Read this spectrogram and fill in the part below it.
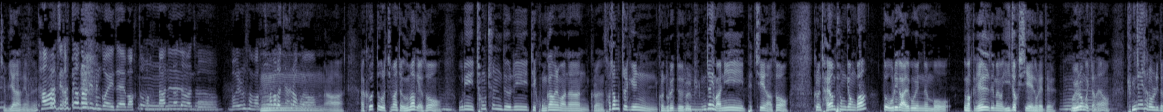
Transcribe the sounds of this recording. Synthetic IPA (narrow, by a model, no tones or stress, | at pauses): t͡ɕimːianɦanejoonɯɭkaŋad͡ʑiɡat͈iʌdaninɯnɡʌeid͡ʑe̞mak̚t͈omaknanɯaaao | mʌiɾʌmesʰʌmakɯaaɯɾaojoa | akɯɡʌt̚t͈okɯɾʌt͡ɕʰimant͡ɕʌɯmaɡe̞s̬ʰʌuɾit͡ɕʰʌŋt͡ɕʰundɯɾitʰeɡekoŋɡamɦaɭmanɦankɯɾʌnsʰʌd͡ʑʌŋt͡ɕ͈ʌɡinkɯɾʌnːoɾe̞dɯɾɯɭkwe̞ŋd͡ʑaŋɦimaɲipe̞t͡ɕʰie̞nasʰʌ | kɯɾʌnt͡ɕajʌnpʰjoŋɡjʌŋɡwa | t͈ouɾiɡaːɭɡoinːɯnmwʌ | ɯmak̚t͈ɯɭjeɯɭdɯɭmjʌnmʌid͡ʑʌk̚ɕ͈ie̞noɾe̞dɯɭmʌiɾʌnɡʌit̚t͡ɕanajo | kwe̞ŋd͡ʑaŋit͡ɕaɾʌɭːʎːidɯ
